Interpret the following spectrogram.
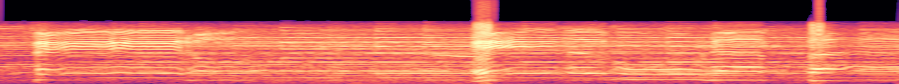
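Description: A rock band playing live: a man singing into a microphone over a strummed acoustic guitar, with sharp percussive hits a little past halfway and right at the end.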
